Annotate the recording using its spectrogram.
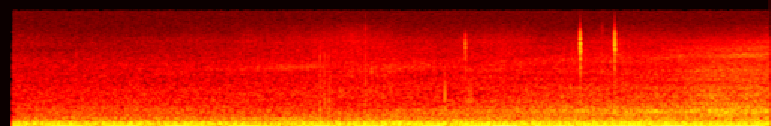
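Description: Steady low rumble, with a few faint sharp ticks about five seconds in.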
